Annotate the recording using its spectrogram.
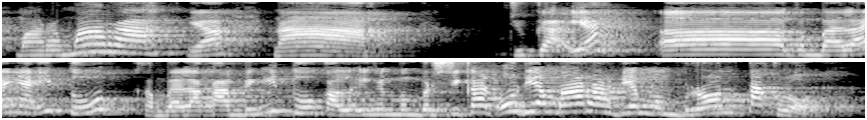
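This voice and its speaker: Woman children's church teacher, high-ish voice, lively sing-song delivery, echoey hall with long reverb. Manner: animated, sing-song, drawn-out words for emphasis. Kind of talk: children's sermon.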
